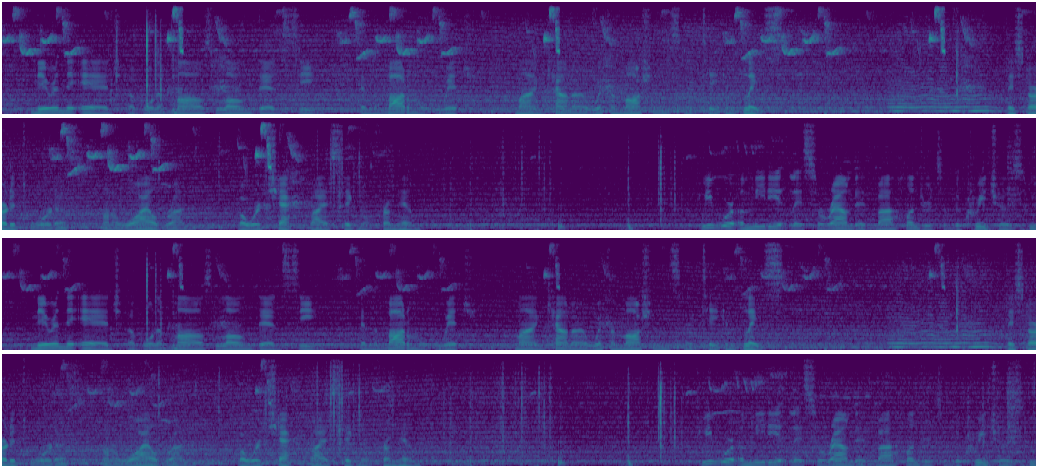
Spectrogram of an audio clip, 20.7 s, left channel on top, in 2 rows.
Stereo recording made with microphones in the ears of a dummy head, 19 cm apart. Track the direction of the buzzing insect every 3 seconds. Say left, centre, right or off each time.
left, left, left, centre, right, right, right.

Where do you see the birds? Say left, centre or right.
left.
